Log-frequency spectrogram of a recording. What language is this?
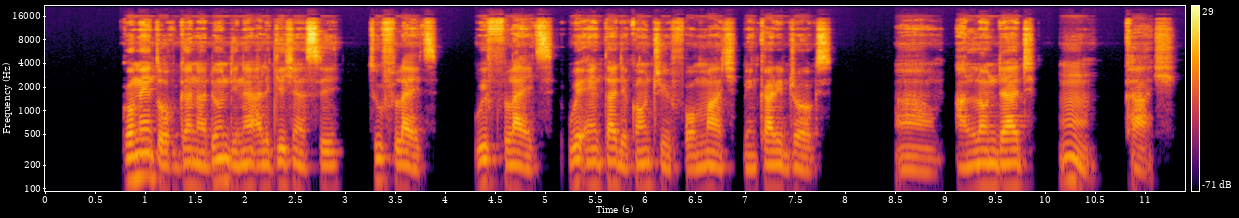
Nigerian Pidgin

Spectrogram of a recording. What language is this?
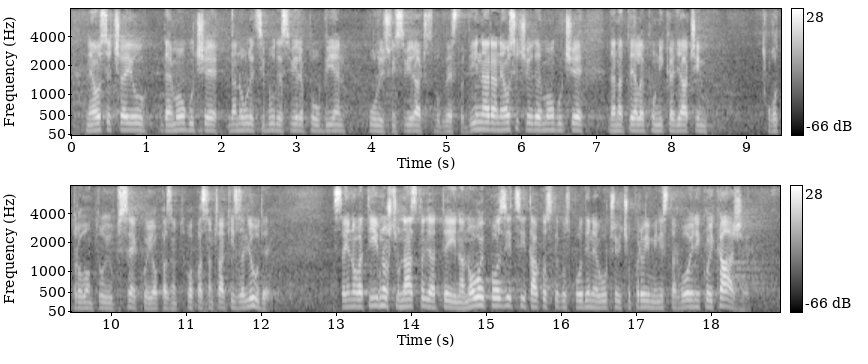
Serbian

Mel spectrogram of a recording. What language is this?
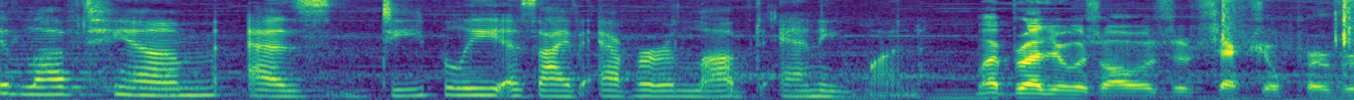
Greek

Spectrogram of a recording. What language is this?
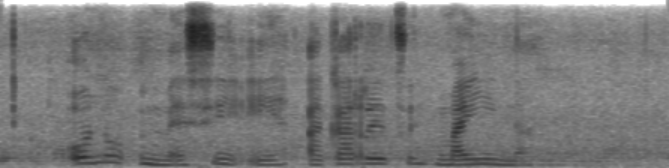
Tswana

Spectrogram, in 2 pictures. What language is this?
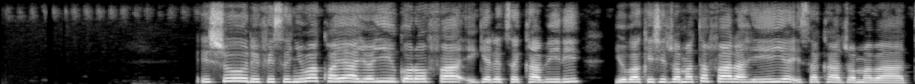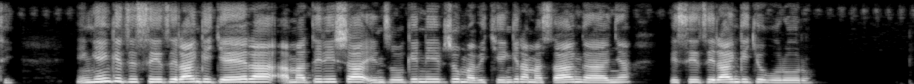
Rundi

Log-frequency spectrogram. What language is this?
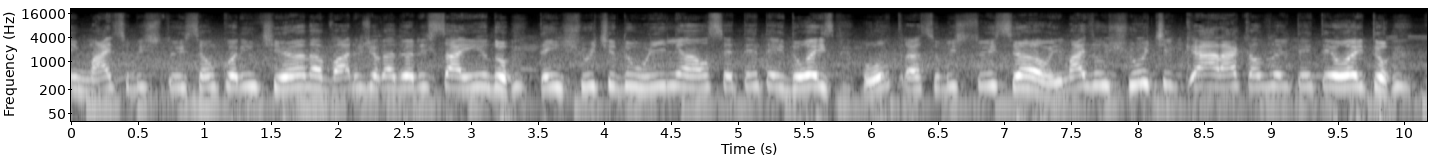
Portuguese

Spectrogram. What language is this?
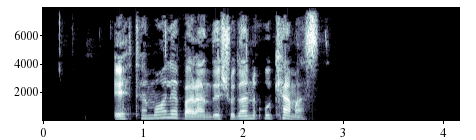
Persian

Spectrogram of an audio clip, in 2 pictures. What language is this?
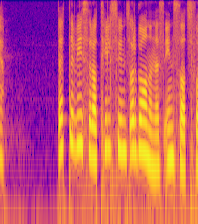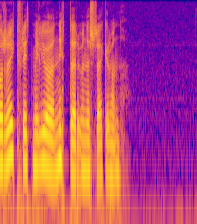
Norwegian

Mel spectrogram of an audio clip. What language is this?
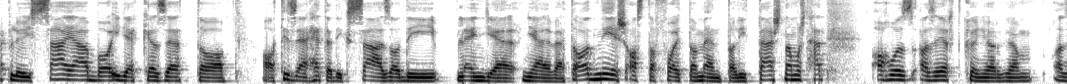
Hungarian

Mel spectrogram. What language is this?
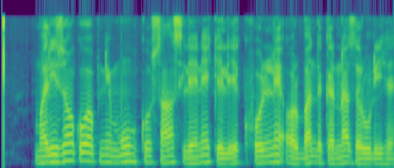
Urdu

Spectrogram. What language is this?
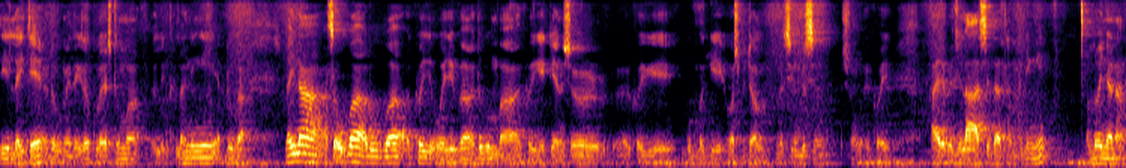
Manipuri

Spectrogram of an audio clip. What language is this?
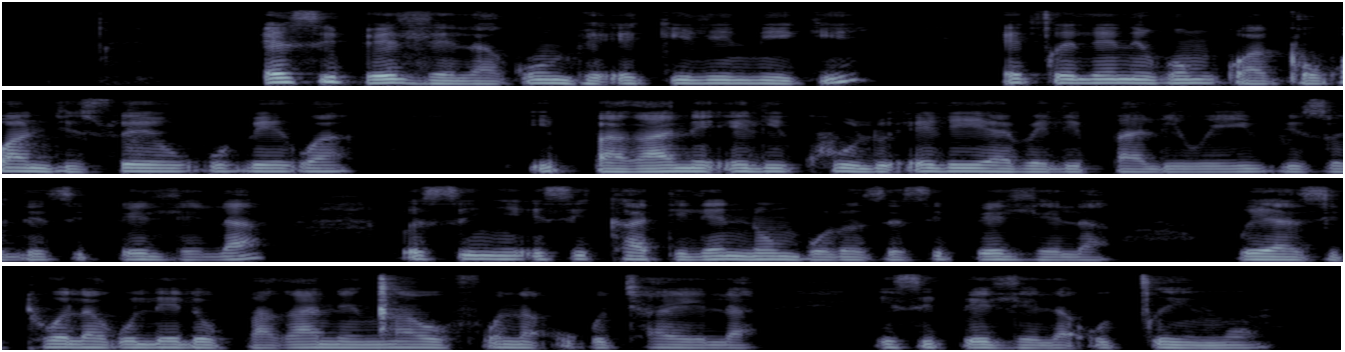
North Ndebele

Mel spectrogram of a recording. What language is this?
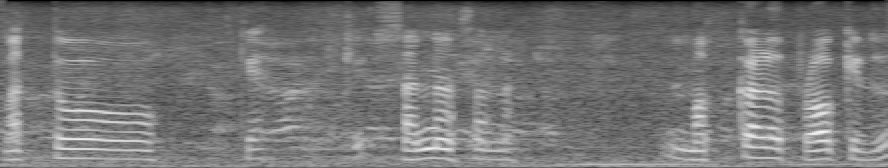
Kannada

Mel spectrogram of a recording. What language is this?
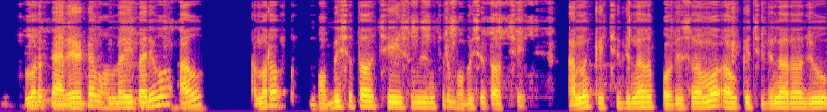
Odia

